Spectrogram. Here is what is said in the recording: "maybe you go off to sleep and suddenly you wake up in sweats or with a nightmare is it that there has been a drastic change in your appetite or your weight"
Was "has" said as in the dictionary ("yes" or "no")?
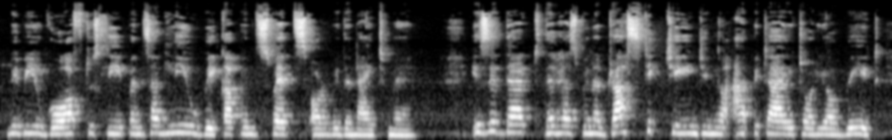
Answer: yes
